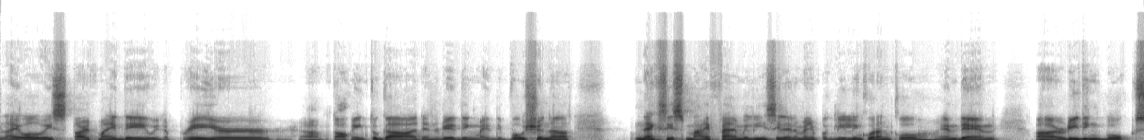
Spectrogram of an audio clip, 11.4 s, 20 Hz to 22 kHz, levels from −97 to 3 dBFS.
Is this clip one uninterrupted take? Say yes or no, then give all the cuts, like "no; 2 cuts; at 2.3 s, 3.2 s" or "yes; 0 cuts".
yes; 0 cuts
